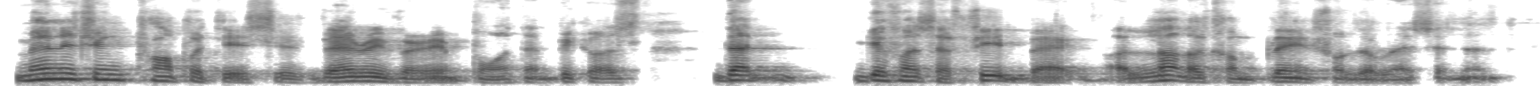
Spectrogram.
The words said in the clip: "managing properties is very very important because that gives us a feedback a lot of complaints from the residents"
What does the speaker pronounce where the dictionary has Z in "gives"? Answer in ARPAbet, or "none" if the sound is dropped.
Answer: none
